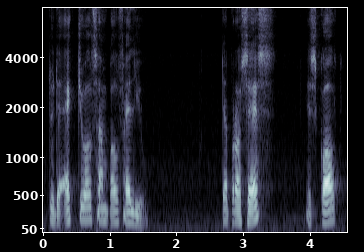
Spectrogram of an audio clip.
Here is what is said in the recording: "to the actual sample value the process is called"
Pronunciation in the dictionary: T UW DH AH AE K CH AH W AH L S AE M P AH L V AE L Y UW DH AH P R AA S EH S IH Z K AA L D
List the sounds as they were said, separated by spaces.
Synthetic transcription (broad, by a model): T UW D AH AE K CH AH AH L S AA M P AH L F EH L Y UW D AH P R AA S EH S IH S K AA L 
